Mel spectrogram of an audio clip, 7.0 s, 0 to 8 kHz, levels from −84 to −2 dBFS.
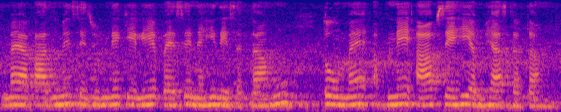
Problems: constant background noise, continuous background conversations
